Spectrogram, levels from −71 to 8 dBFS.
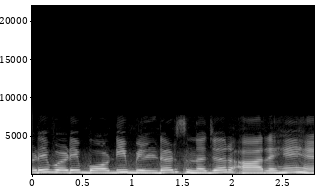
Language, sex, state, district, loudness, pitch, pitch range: Hindi, female, Jharkhand, Deoghar, -10 LUFS, 265 Hz, 255-285 Hz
